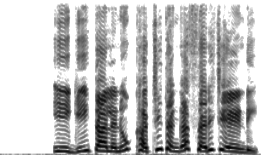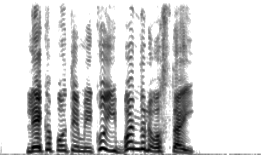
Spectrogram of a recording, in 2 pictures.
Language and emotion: Telugu, angry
